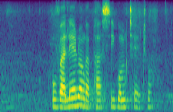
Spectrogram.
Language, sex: South Ndebele, female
